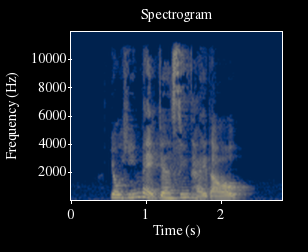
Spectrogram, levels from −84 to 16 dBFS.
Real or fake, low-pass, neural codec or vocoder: fake; 10.8 kHz; vocoder, 44.1 kHz, 128 mel bands every 256 samples, BigVGAN v2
